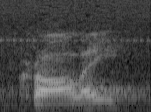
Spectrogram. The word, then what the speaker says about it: Crowley: learned about with Alistair Crawley he likes to be have his name pronounced Crowley to rhyme with holy and the sadness today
